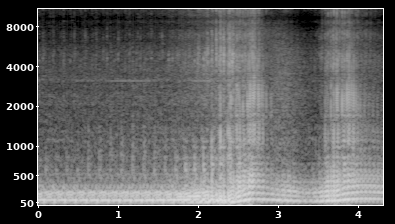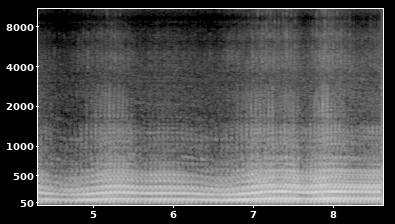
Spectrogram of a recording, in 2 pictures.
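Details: Rebuilt VR6 (replacement crank, rods and pistons) on cold start, recorded at the exhaust, with throttle blips; uneven, lumpy exhaust beat; misfire not yet traced, owner suspects a disconnected wire.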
